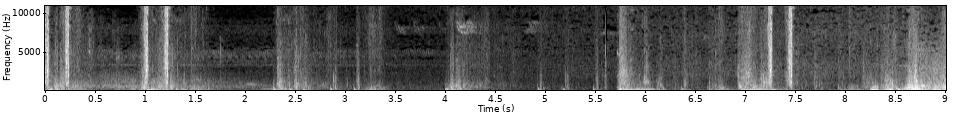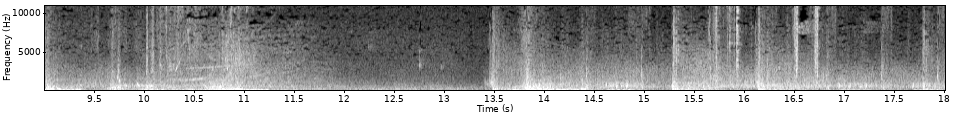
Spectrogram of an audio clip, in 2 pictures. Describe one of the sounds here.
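Footsteps thud quickly on grass.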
